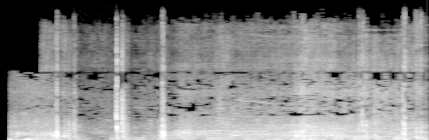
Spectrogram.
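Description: Skateboard on concrete: three sharp clacks of the board in the first two seconds, then its wheels rolling steadily over the concrete.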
